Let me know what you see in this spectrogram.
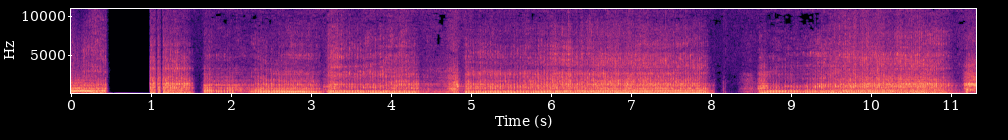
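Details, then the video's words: A tiger gives a run of heavy, throaty roars and snarls, broken by brief silent gaps, with a rough, gravelly tone throughout. "Suara Harimau"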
